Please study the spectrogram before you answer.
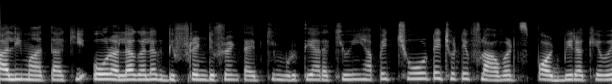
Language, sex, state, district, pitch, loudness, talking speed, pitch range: Hindi, female, Haryana, Charkhi Dadri, 225 Hz, -18 LUFS, 215 wpm, 215-235 Hz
